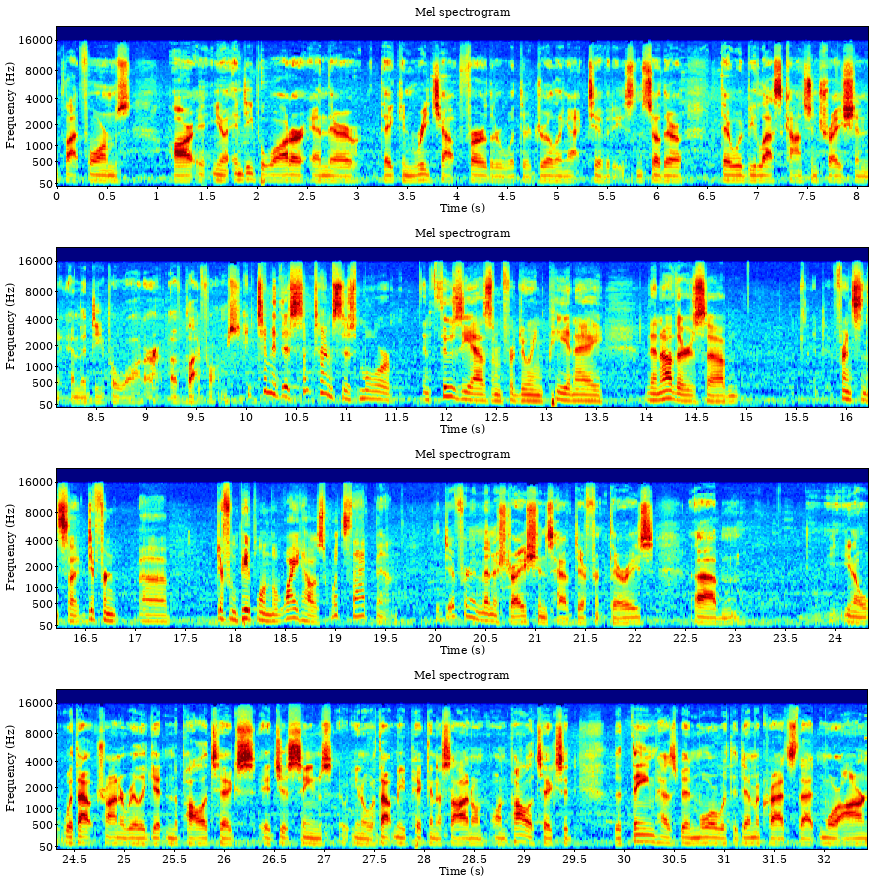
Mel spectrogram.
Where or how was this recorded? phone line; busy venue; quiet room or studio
busy venue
